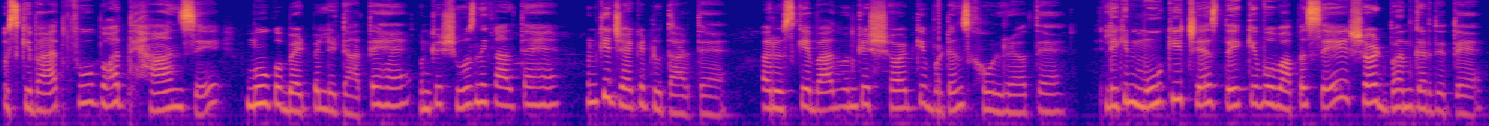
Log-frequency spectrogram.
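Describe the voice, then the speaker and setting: A woman's voice: on the high side, normal speed, darkish tone. A woman retelling a drama's plot in a casual storytelling voice, lifting her voice for the characters' lines. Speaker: drama recap narrator.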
